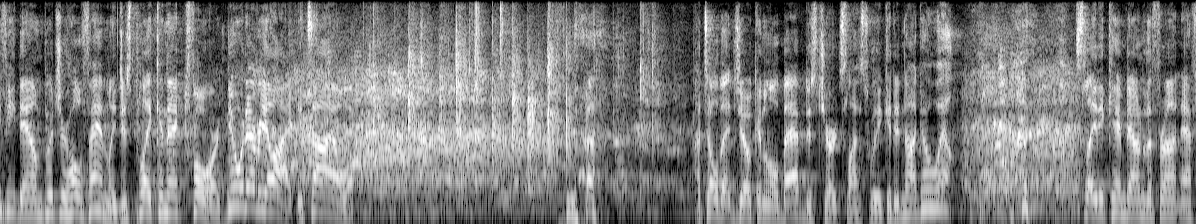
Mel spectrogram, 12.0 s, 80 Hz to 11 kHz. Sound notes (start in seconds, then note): 3.9 audience laughing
